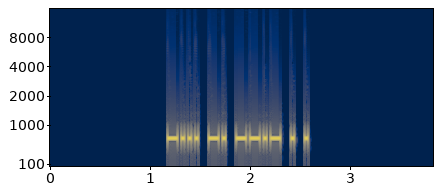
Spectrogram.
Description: Morse code, heard as a keyed tone, about 36 wpm, 690 Hz. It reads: BNQEE
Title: Code Groups - 5 Letters - 35wpm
